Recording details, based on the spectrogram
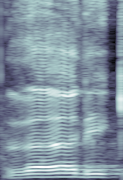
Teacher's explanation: الذال نرم حروف میں سے ہے، نرمی سے پڑھیں گے اور 1.5 الف تک کھینچیں گے، کیونکہ اس کے اوپر کھڑی حرکت میں سے کھڑی زبر ہے۔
